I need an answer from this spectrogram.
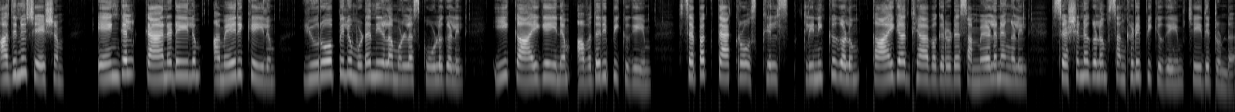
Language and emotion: Malayalam, neutral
